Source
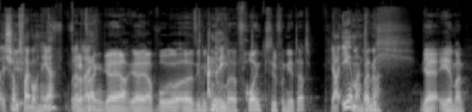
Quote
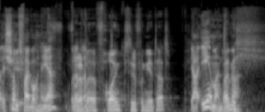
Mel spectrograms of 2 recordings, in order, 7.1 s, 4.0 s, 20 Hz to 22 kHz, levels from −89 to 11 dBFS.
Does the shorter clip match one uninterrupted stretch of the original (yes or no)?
no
